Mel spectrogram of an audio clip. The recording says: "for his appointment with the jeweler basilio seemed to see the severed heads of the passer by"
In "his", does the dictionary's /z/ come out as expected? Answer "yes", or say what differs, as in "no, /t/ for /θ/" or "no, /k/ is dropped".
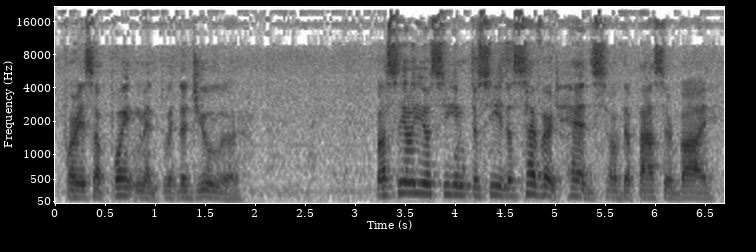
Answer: no, /s/ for /z/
